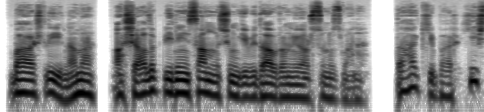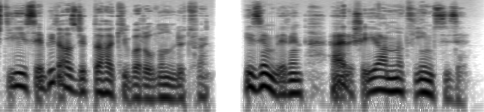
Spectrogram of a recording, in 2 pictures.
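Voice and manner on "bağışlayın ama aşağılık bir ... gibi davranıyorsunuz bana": plain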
